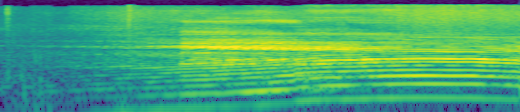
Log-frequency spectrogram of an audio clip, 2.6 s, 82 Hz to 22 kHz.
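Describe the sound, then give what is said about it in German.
A dairy cow lows in a stable on a farm in Thurgau, Switzerland, where 23 milk cows are kept: one loud, drawn-out moo of about two seconds, its tone lifting slightly early on before holding steady. “Im Stall von Rudi Schneider im thurgauischen Elighausen stehen 23 Milchkühe.”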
